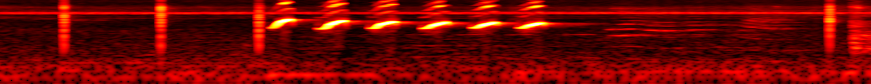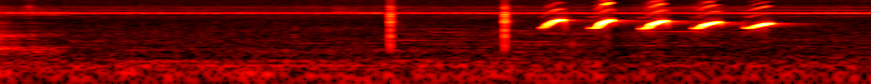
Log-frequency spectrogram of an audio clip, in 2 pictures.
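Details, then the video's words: In a garden, a caged sirtu sings two bursts of five or six quick upward-sweeping whistles, separated by a pause with a few soft clicks. A steady high background tone continues throughout. "JEMUR SIRTU DI KEBON / MEMBUAT SUASANA BURUNG SIRPU DI ALAM BEBAS"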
